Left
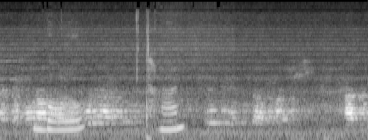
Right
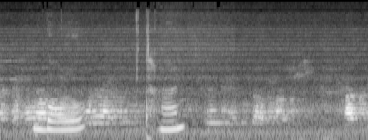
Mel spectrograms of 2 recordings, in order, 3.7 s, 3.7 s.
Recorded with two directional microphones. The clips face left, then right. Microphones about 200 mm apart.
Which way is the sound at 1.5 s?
40° right (ahead or behind).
